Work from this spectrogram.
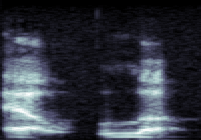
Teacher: This tells us that the tongue is near the gums. Because it's lateral, it comes out the side of your mouth instead of the front. And approximate means you're not really being very obstructive with the airflow.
